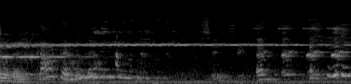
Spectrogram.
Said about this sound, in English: Oh, I wonder who's calling you. Oh, the chicken. No, it's a cock.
